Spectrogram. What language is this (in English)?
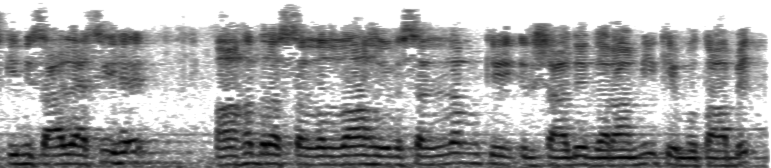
Urdu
